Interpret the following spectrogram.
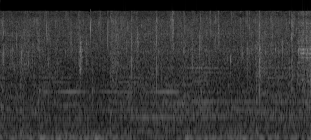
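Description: Sizzling, crackling sound effect of chicken being cooked by a laser beam, over background music with a steady bass.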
